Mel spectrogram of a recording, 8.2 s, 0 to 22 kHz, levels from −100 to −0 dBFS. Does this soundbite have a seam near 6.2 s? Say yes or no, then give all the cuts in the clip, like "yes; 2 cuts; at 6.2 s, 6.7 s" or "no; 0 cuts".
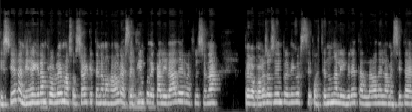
yes; 1 cut; at 6.2 s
